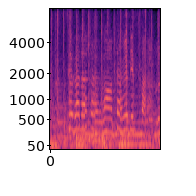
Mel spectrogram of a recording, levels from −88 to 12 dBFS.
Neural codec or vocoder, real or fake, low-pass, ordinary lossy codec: codec, 16 kHz, 1 kbps, X-Codec, HuBERT features, trained on general audio; fake; none; none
